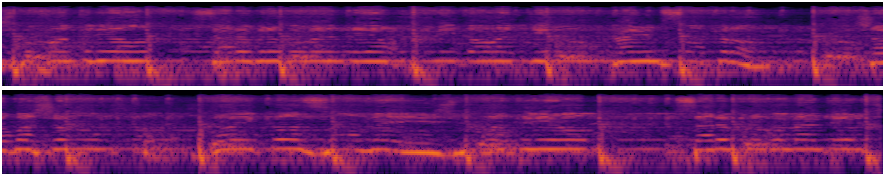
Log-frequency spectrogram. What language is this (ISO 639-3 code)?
ara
